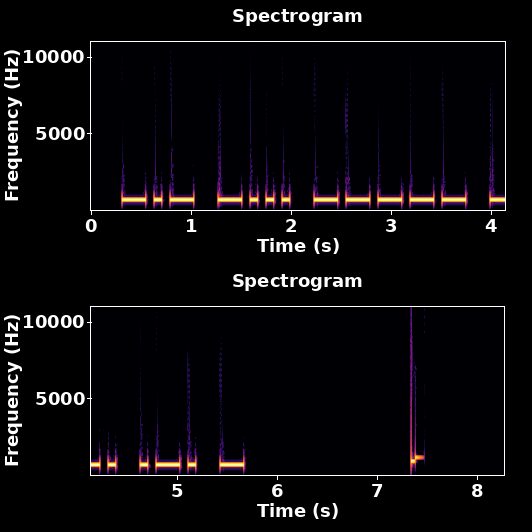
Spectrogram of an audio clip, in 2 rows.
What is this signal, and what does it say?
Morse code, heard as a keyed tone, about 15 wpm, 700 Hz. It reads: KB0NRT
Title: USA Call Signs - 6 Characters - 3x Character Spacing - 15wpm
